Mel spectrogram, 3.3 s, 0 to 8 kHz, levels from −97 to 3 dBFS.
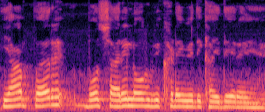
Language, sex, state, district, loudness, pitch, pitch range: Hindi, female, Haryana, Charkhi Dadri, -12 LUFS, 165 Hz, 150-175 Hz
